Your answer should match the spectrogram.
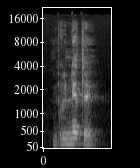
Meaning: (noun) brunette (brown-haired or dark-haired female); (adjective) inflection of brunet: 1. masculine/feminine singular attributive 2. definite neuter singular attributive 3. plural attributive
- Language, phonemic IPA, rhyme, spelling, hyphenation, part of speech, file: Dutch, /ˌbryˈnɛ.tə/, -ɛtə, brunette, bru‧net‧te, noun / adjective, Nl-brunette.ogg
